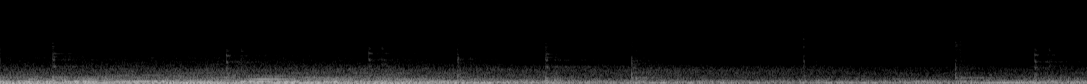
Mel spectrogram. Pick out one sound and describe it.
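A low electrical hum drones steadily throughout.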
